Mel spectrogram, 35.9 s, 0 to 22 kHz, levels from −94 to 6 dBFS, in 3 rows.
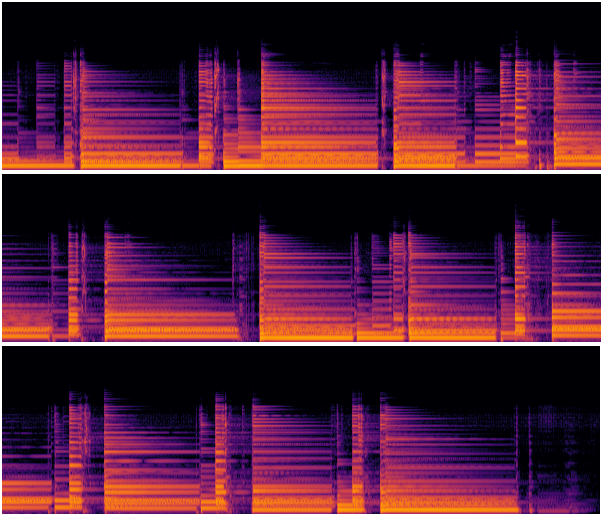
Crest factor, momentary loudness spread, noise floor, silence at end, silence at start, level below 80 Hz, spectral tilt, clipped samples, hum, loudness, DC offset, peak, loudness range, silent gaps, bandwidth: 20 dB; 8 LU; -64 dBFS; 1.35 s; 0 s; -48 dBFS; -9 dB/octave; under 0.1%; none; -21 LUFS; under 0.1%; 0 dBFS; 3 LU; none; 5.4 kHz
